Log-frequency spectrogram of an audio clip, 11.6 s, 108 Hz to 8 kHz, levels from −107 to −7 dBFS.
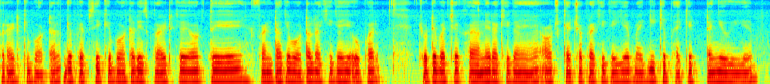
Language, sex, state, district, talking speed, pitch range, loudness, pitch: Hindi, male, West Bengal, Malda, 185 wpm, 100-110 Hz, -18 LUFS, 105 Hz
